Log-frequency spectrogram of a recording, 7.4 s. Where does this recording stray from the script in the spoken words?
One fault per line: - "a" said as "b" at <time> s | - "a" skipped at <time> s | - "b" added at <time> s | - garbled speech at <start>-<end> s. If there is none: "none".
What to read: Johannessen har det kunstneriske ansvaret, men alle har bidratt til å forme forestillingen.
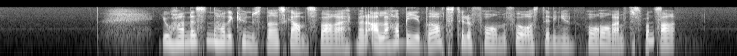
- garbled speech at 5.8-6.8 s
